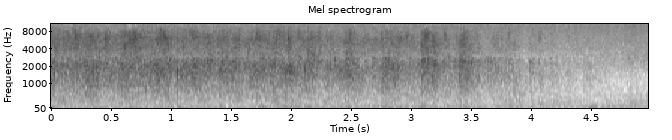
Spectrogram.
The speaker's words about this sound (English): don't you give God another hand clap of praise?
